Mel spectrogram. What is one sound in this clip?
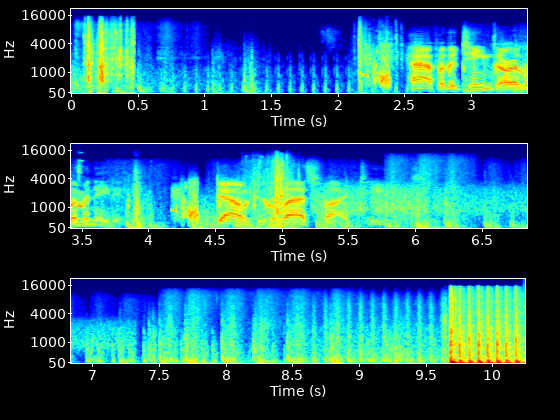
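Footsteps run quickly over grass and concrete.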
